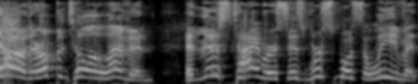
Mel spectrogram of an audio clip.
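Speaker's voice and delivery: put-on worked-up, heated, insistent voice, high-pitched. Retelling arguing with brothers over closing time: imitating own screaming. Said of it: "I'm screaming at my brothers".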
